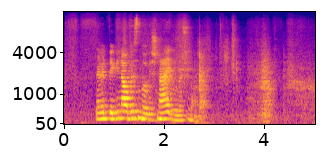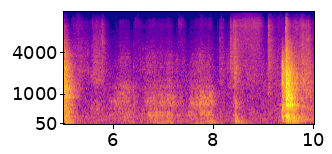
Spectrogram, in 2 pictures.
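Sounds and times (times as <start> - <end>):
pencil scraping on paper: 6.0 - 8.2.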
